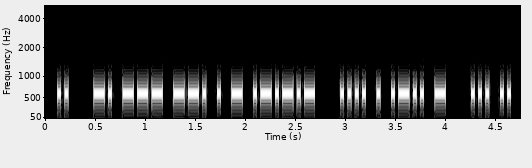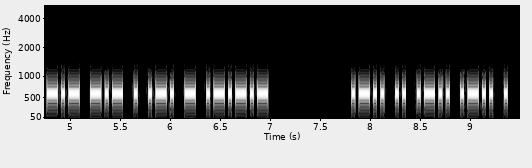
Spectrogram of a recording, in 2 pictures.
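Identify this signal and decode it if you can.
Morse code, heard as a keyed tone, about 33 wpm, 600 Hz. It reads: I NOGET. HELT SIKKERT. LILLE
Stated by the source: Morse code at 33 wpm, QRQ.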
